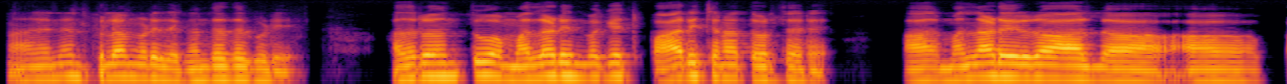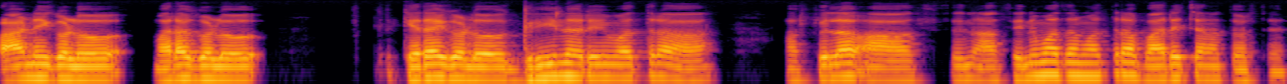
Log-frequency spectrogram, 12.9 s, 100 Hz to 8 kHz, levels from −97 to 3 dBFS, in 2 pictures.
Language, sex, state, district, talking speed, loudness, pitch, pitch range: Kannada, male, Karnataka, Shimoga, 150 wpm, -17 LUFS, 130 Hz, 115-145 Hz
